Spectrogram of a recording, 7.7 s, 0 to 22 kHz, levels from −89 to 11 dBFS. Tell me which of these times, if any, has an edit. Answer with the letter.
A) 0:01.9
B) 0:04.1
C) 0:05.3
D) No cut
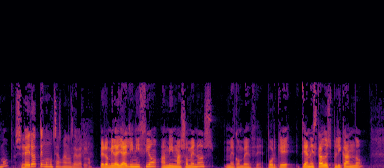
C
